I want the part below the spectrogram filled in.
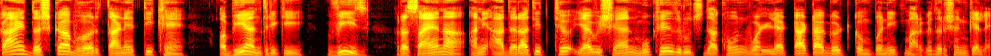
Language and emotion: Goan Konkani, neutral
